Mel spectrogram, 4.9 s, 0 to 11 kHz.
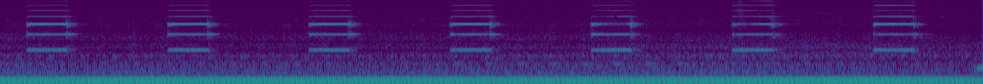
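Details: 2020 International truck with Cummins diesel, after reinstalling cleaned SCR, DOC and DPF filter: steady high beep about three times a second over low idle, DPF warning buzzer calling for a regen.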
